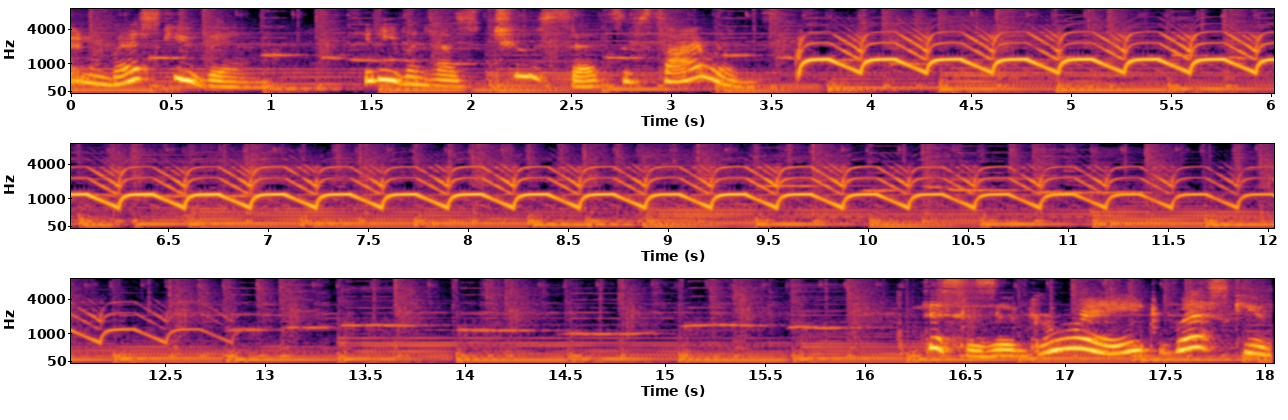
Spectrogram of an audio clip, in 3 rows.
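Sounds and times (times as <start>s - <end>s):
electronic siren wailing: 3.6s - 13.0s.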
